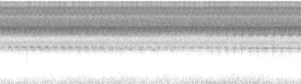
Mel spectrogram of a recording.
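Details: Summer-evening chorus of cicadas in a Japanese cedar forest, an unbroken high shimmering whine with a thin whistled tone riding above it, constant in loudness, over a soft low background hum.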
